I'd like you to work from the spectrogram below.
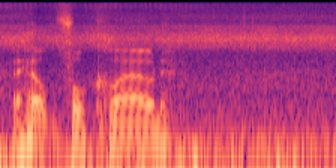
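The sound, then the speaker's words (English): A small young cricket trills outdoors among logs in the shade, a steady high-pitched hum running the whole clip. A voice speaks briefly at the start. “There's a cricket, a little baby cricket.”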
